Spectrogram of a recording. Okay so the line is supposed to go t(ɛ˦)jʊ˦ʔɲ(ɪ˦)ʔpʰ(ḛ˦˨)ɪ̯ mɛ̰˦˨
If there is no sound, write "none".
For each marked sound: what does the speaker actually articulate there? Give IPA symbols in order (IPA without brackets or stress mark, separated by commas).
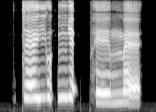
ɛ˦, ɛ˦, e˨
